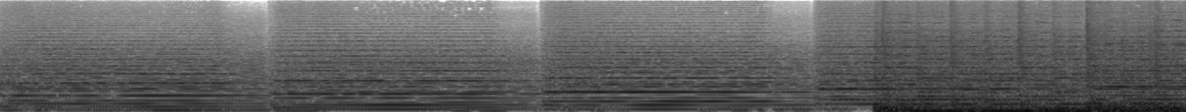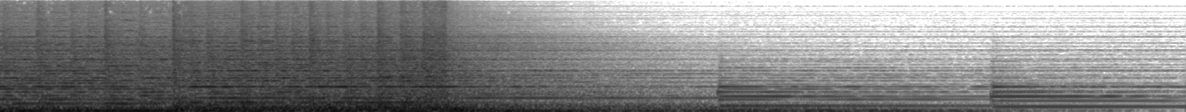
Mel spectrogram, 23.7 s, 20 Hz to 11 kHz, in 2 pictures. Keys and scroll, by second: 12.0 super+=, 15.0 super+=, 19.6 super+=, 22.7 F8.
